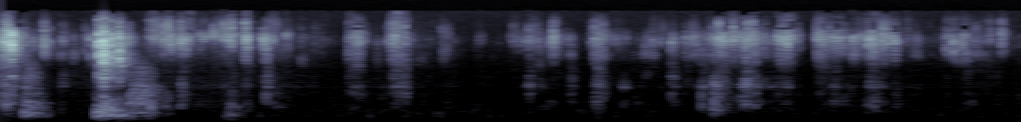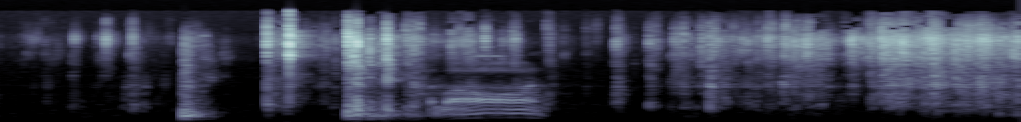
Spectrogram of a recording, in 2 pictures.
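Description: Plastic wrapping crinkling and tearing as card boxes and supplies are handled, with a few sharp knocks and clicks, the loudest about six to seven seconds in.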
